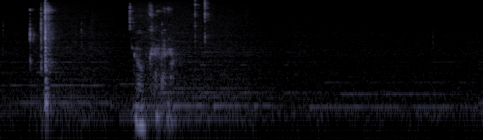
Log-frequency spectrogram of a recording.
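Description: A single sharp click at the computer about half a second in, followed a couple of seconds later by two or three faint clicks.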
